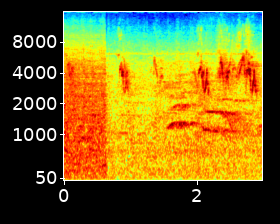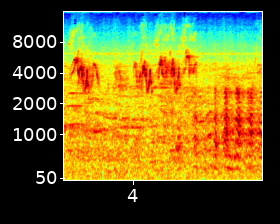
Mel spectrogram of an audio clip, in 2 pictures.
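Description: Birds chirping, many short high calls in quick succession, with a couple of longer, lower whistled notes about two seconds in. A noisy background cuts off suddenly just under a second in.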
